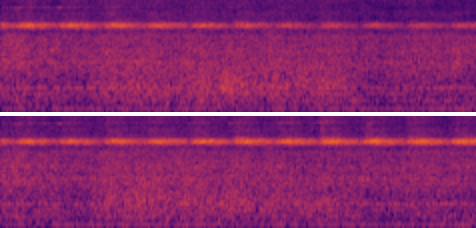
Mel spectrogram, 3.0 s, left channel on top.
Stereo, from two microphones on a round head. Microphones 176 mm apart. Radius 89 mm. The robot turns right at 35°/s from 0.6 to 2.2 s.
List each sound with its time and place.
0.0 s an insect: 175° left; by 3.0 s 130° right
